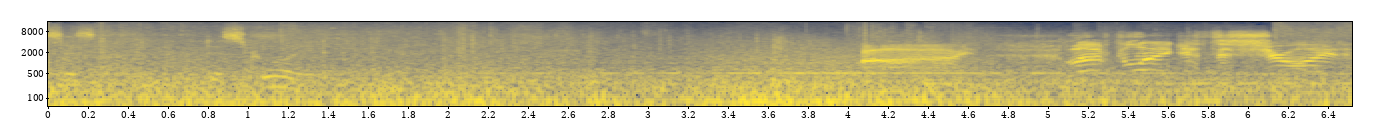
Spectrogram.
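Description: Missile explosions in MechWarrior, rumbling booms over a dense low roar, with a synthetic voice announcing warnings and chirping alert tones toward the end.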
